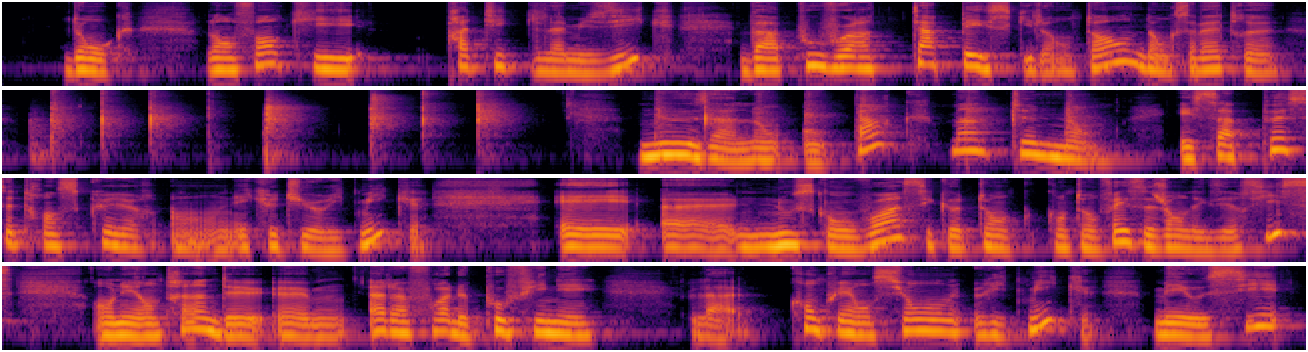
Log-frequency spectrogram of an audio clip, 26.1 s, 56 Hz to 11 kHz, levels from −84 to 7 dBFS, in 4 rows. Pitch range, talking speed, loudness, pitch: 150-190 Hz, 140 wpm, -22 LUFS, 165 Hz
